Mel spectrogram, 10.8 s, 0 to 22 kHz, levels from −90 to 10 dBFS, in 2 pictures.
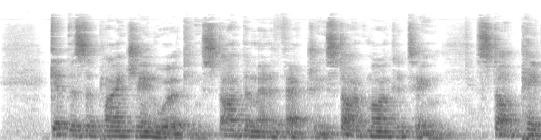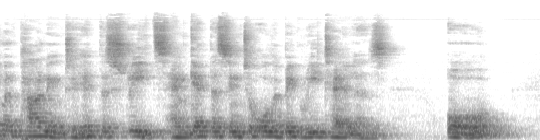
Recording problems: off-mic speech; far
room echo; slight; dies away in 0.4 s

